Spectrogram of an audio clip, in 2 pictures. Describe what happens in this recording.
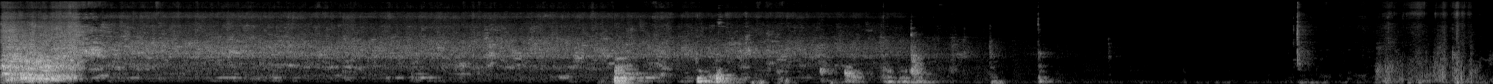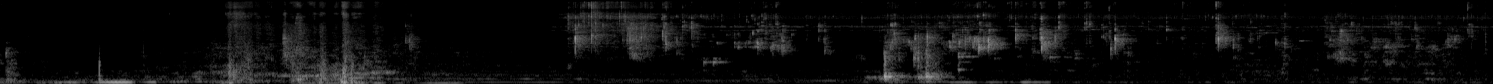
I flushed the toilet, opened the door and got out. Then I turned off the light, went to the bathroom, turned on the tap, pumped soap from the dispenser and washed my hands.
